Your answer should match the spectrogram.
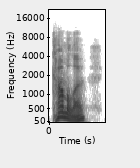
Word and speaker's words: Kamala: If Crazy Joe cannot serve his full term, Kamala, I gotta say her name right, Kamala, cannot by constitutional law become president.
